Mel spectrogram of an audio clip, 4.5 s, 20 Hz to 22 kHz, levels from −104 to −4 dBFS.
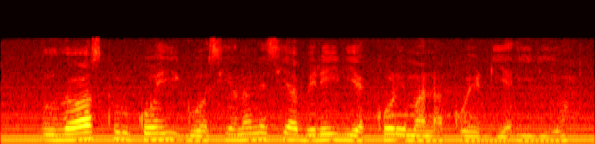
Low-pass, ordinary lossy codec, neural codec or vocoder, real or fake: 7.2 kHz; none; none; real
